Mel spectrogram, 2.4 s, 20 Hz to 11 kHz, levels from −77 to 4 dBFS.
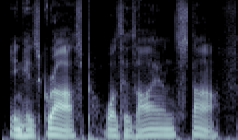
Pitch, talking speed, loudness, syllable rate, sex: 95 Hz, 175 wpm, -19 LUFS, 3.8 syllables/s, male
